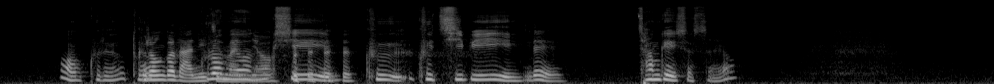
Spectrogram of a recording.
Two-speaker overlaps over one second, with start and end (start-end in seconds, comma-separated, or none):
1.3-2.8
